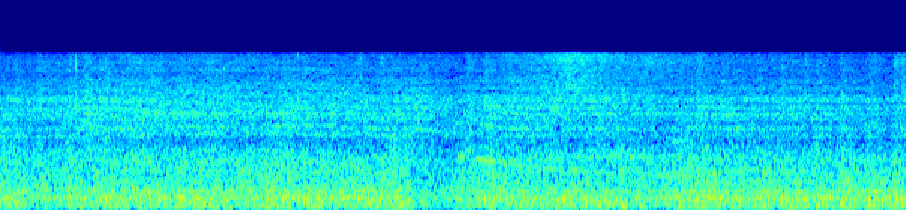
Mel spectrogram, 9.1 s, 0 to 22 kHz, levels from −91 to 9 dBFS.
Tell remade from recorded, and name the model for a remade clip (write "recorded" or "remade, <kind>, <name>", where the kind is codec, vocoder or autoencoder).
recorded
